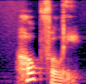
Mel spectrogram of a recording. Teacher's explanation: The first word, hopefully, the stress is on the first syllable, and there's only one syllable before F-U-L-L-Y.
